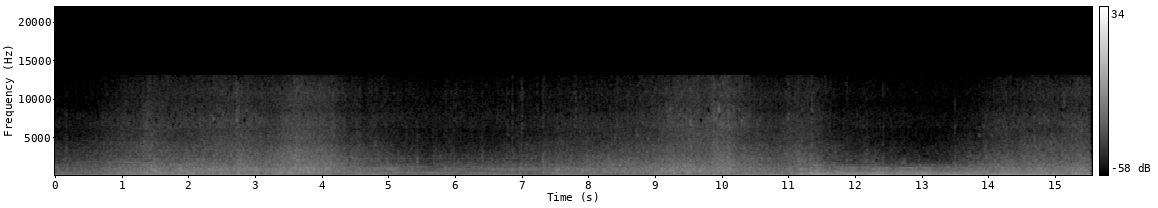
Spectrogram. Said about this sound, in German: Du kannst das Rauschen der Wellen hören. Du folgst der zauberhaften Melodie des Roten Meeres.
